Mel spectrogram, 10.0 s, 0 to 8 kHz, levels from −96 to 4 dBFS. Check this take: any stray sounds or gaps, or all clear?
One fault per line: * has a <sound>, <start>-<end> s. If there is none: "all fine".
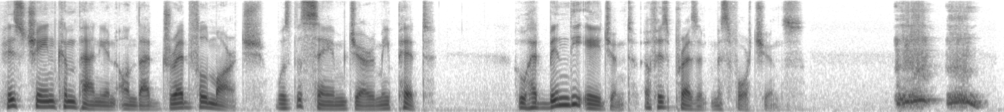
* has a throat clearing, 8.9-9.9 s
